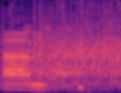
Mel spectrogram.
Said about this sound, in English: And we are very proud of that. You can clap if you want.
